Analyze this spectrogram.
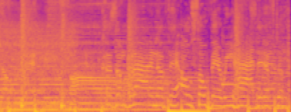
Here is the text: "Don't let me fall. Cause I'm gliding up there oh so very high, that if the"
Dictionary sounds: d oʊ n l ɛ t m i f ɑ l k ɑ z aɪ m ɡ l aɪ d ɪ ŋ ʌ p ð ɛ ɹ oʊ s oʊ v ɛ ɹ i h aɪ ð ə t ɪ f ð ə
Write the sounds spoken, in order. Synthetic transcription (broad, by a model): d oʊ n l ɛ t m i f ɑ k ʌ z aɪ m ɡ l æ d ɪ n ʌ f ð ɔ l s oʊ v ɛ ɹ i h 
